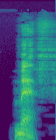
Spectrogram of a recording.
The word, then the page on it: meth: Australian English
